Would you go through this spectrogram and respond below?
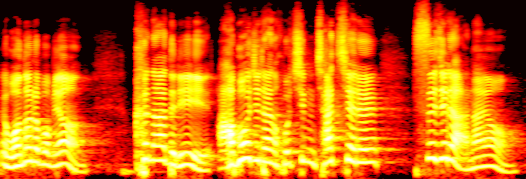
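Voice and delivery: ordinary delivery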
